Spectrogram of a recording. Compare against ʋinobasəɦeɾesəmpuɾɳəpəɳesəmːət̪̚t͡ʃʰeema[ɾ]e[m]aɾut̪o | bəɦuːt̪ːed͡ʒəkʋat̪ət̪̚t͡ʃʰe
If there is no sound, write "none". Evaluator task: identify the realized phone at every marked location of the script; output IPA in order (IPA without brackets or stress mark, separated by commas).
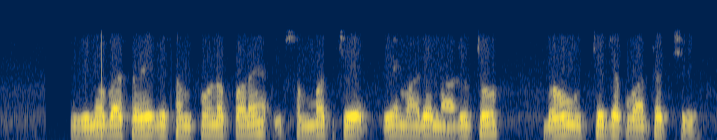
ɾ, m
